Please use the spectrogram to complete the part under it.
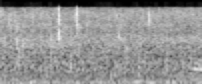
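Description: Steady rain falling during a storm, a dense even hiss of drops on surfaces filling a brief moment without pause.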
